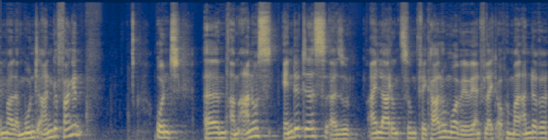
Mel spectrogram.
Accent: Munich, Bavaria, Germany; als Münchner, beziehungsweise als Nicht-Norddeutscher

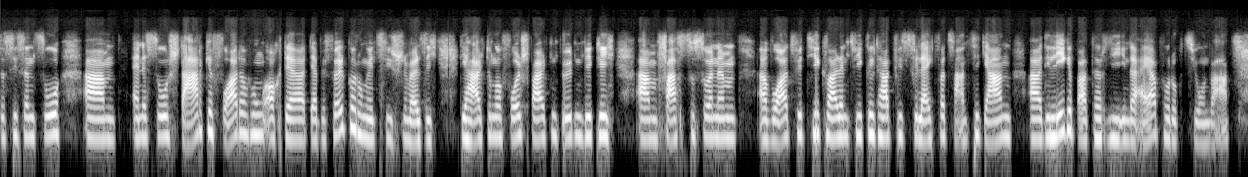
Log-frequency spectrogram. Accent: Austria

